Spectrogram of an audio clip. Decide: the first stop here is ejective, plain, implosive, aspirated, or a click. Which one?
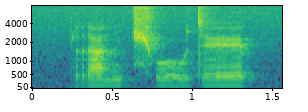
plain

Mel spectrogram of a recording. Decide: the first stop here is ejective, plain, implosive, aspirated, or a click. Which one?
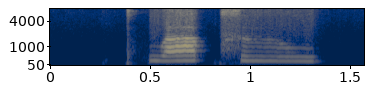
aspirated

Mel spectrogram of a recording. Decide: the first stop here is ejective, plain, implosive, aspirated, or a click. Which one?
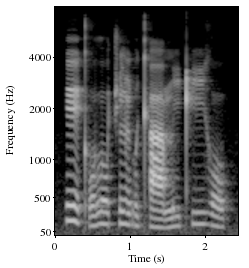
ejective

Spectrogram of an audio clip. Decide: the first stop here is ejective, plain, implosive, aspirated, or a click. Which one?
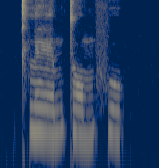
aspirated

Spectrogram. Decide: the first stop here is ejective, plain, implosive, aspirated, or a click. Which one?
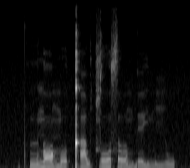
aspirated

